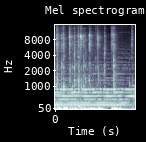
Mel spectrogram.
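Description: Rapid keystrokes tapped on a regular computer keyboard while typing symbols, a steady close clatter of clicks with no talking over it.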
